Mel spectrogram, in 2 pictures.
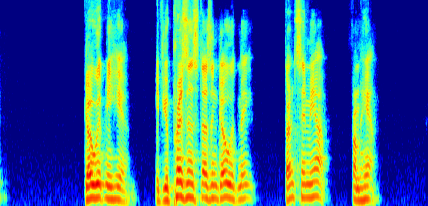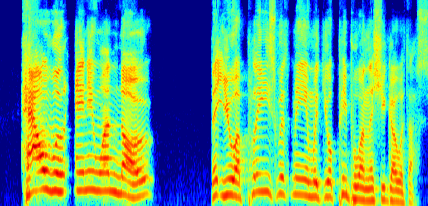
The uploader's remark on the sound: This message was recorded at Neuma Church, Perth in May 2023.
